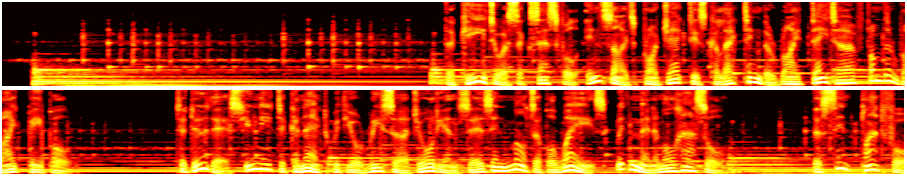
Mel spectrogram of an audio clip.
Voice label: British Voiceover Explainer Video; CINT Nested Quotas

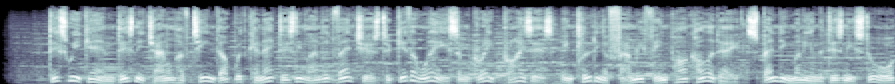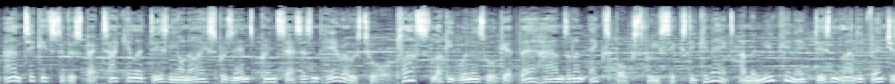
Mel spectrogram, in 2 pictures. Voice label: British Voiceover; DISNEY Reel

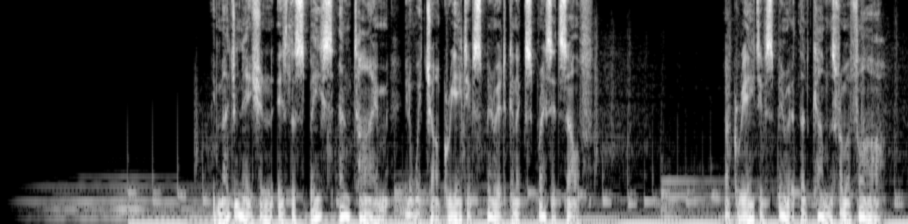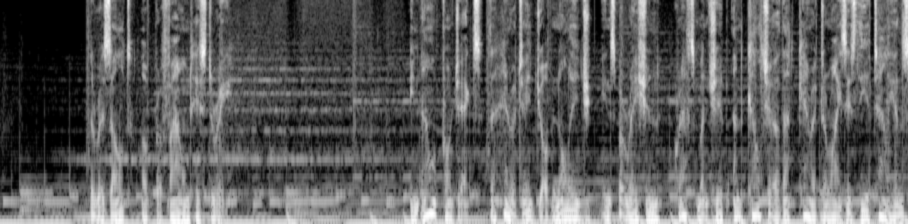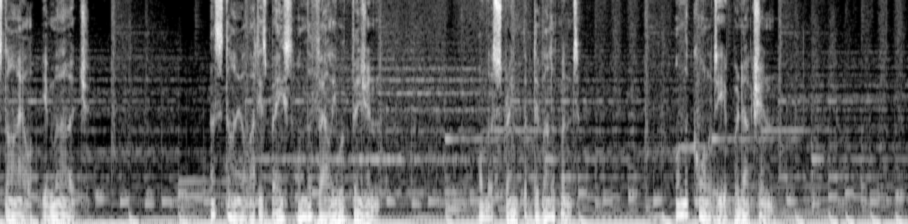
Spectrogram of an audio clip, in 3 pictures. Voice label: British Voiceover Corporate Branding Film; BETACODE

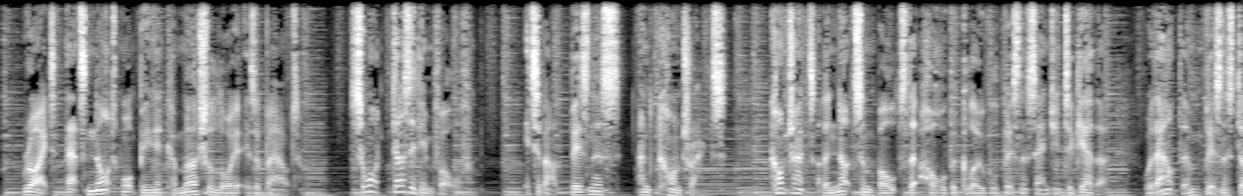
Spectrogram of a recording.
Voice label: British Voiceover Explainer Animation Video; ALLEN AND OVERY

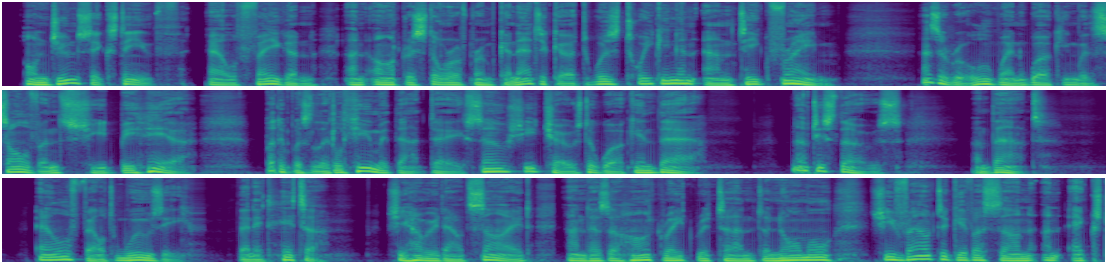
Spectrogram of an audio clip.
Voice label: British Voiceover Documentary; STRANGE COINCIDENCES

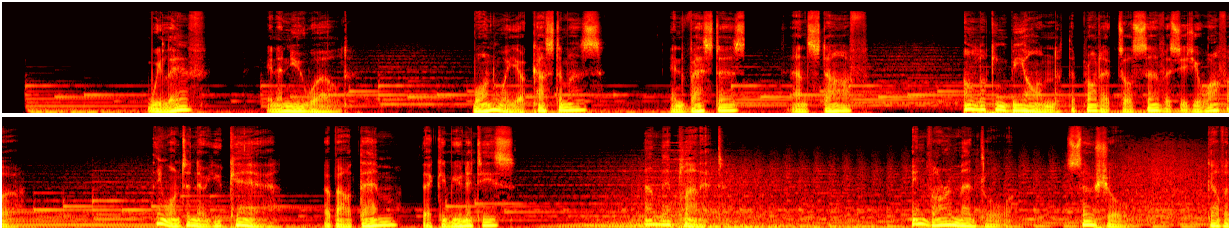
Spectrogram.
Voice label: British Voiceover, Corporate Video; IRWIN MITCHELL ESG

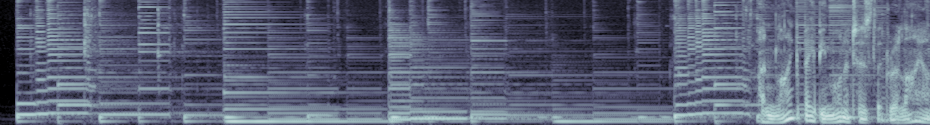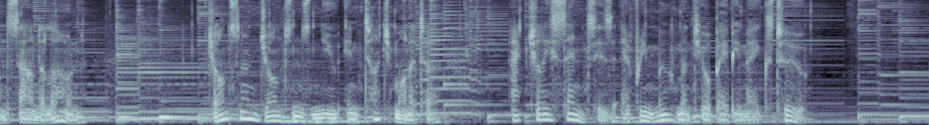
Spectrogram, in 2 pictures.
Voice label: British Voiceover, TV Commercial; JOHNSONS BABY MONITOR

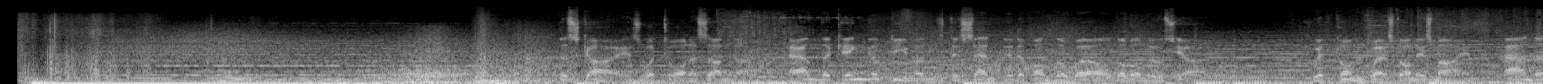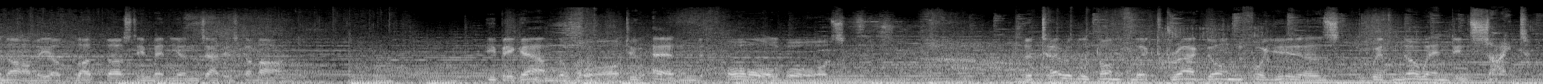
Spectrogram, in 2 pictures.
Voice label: British Voiceover Game Intro; NEXON CHAMPIONS RISING LEGENDS OF ELUSIA

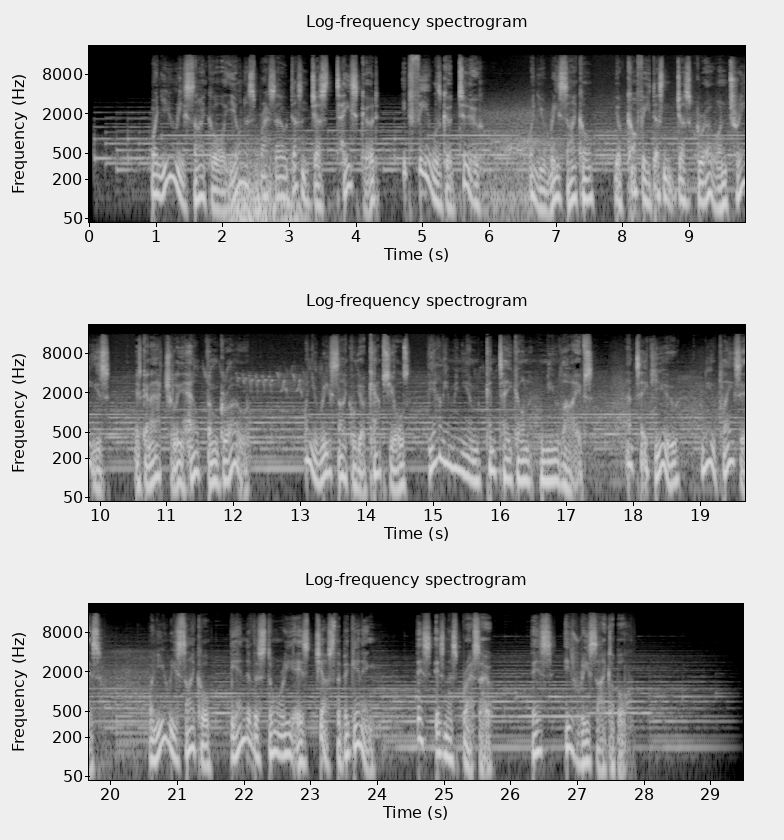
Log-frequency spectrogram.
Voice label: British Voiceover, TV commercial; NESPRESSO

